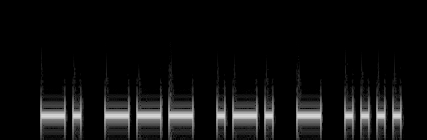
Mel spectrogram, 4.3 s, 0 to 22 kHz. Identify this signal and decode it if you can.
Morse code, heard as a keyed tone, about 15 wpm, 700 Hz. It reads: NORTH
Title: 3x Word-Spacing - Sentences from Top 400 Words - 15wpm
